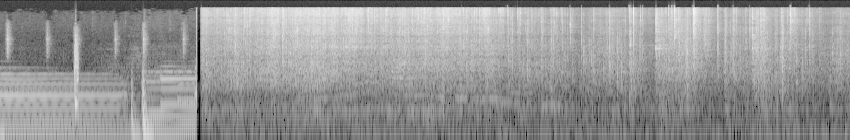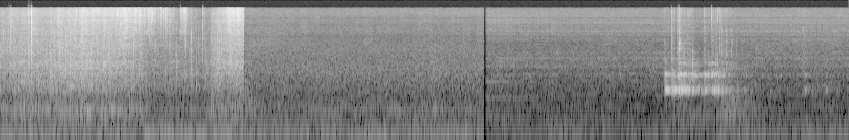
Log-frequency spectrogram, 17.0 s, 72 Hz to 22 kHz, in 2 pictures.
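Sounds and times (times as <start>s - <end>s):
plastic bag crinkling: 2.0s - 11.0s.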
